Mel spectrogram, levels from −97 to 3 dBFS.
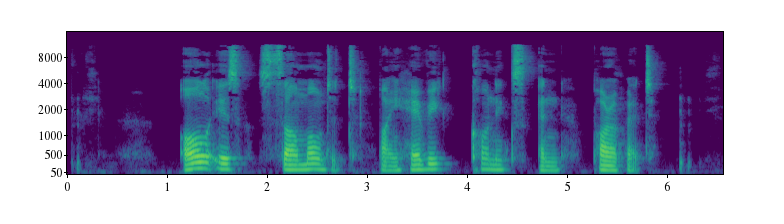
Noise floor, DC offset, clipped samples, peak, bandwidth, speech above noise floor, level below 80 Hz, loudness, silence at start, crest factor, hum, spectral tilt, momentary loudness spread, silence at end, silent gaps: -66 dBFS; under 0.1%; under 0.1%; -6 dBFS; 11.5 kHz; 41 dB; -62 dBFS; -26 LUFS; 1.15 s; 22 dB; none; -5 dB/octave; 13 LU; 0.4 s; none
